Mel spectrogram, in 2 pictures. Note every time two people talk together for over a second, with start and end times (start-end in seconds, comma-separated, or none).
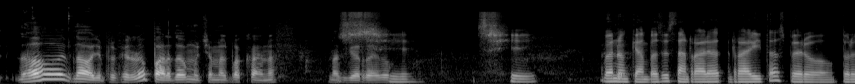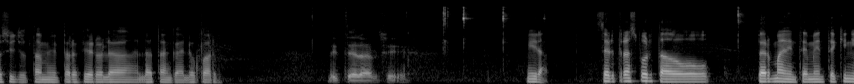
none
